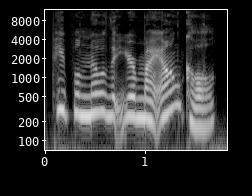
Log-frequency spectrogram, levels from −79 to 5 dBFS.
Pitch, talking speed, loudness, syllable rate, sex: 240 Hz, 195 wpm, -16 LUFS, 5.6 syllables/s, female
